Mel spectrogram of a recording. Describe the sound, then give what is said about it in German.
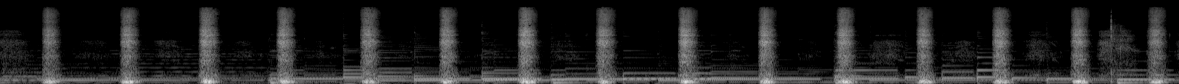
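A person does Kapalabhati breathing, pushing rapid forceful breaths out through the nose. Sharp snorting puffs come in a steady, even rhythm, many in a row, over soft background music. “Einfach durch die Nase konstant ausschnauben.”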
